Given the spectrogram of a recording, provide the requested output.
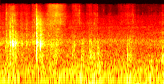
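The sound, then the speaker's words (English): Soft, crinkly paper rustling with a few sharper crackles, as sheets are shuffled and handled while searching for a piece of paper to write a number on, at a quiet level, with no voices. “I just need to find an appropriate piece of paper.”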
